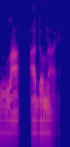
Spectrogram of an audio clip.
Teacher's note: When you read it, I heard you say La Adonai. A lot of people like to put a pause right there because Adonai starts with an aleph, that glottal stop. But remember, aleph at the end of a syllable.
